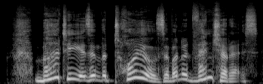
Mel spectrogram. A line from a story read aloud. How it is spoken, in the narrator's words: she screamed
